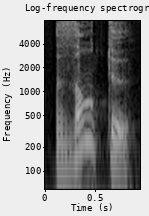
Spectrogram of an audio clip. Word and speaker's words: venteux: Venteux. Final X not pronounced. Then E-N, en, venteux.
